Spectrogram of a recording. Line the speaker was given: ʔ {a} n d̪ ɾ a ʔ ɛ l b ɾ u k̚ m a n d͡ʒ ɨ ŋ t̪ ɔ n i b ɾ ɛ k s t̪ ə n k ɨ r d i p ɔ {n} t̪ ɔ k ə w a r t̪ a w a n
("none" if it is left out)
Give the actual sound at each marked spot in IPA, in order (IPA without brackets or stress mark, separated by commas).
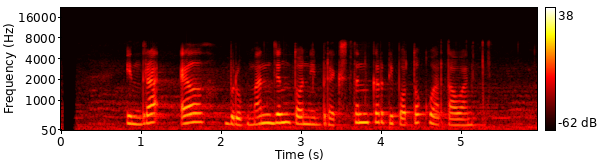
i, none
